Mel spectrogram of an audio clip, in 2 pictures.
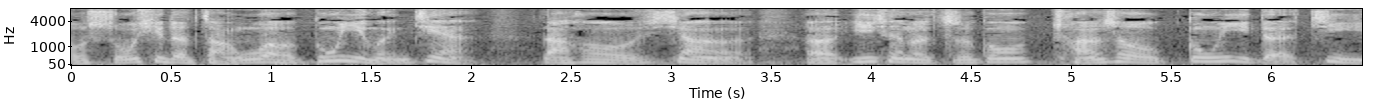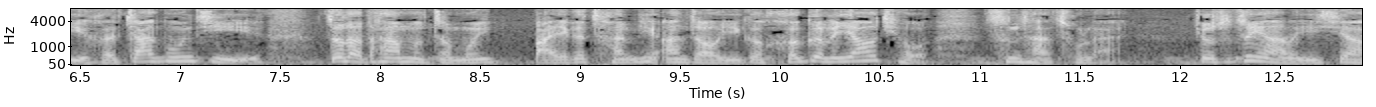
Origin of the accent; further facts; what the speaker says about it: Zhangbei, Hebei, China; now in Beijing, China; 因为我是来自河北张北的一个乡下。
